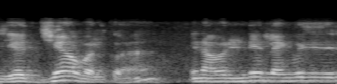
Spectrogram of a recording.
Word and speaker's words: Yajnavalkya: Yajnavalkya, you have to pronounce the JN when you write in English, but in Sanskrit it is Yajnavalkya.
